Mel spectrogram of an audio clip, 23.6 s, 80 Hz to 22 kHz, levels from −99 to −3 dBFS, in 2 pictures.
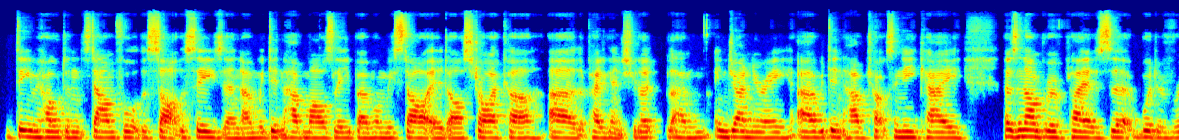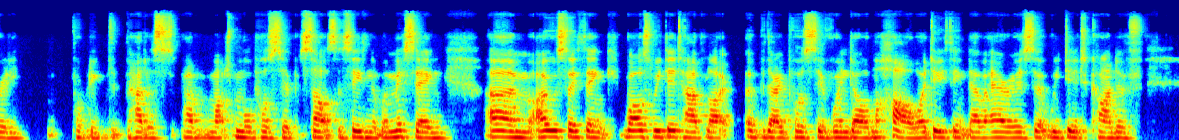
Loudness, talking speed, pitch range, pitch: -15 LUFS, 220 wpm, 155-170 Hz, 160 Hz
